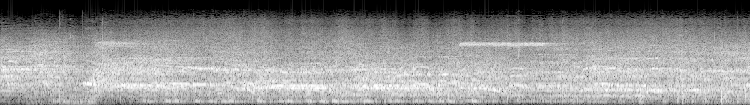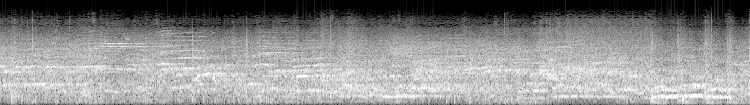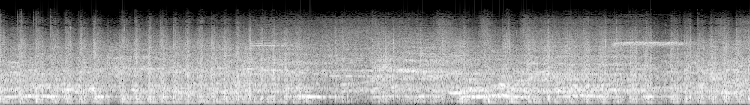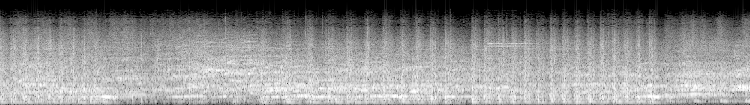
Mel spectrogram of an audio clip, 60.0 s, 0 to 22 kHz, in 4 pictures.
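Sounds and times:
crowd chanting over a beat: 0.0 - 60.0
referee whistle blasts: 1.8 - 2.7, 9.2 - 11.2, 17.0 - 18.0, 35.0 - 35.9, 42.2 - 43.9, 54.7 - 55.8.

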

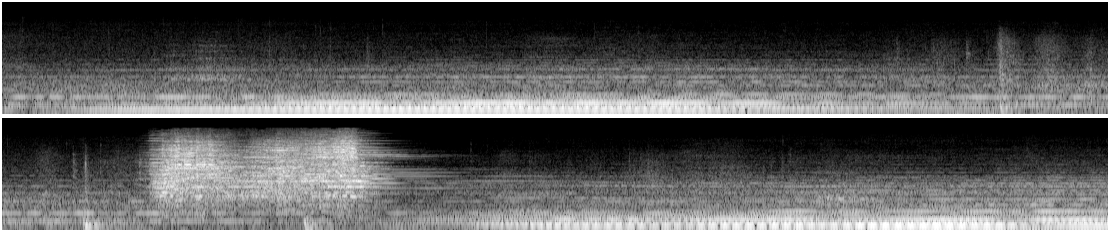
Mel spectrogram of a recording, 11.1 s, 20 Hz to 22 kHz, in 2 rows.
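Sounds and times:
low orchestral strings: 0.0 - 11.0
sword drawn from scabbard: 6.2 - 7.8.

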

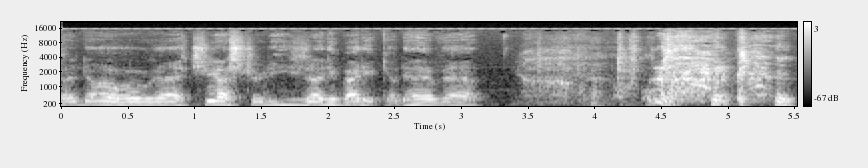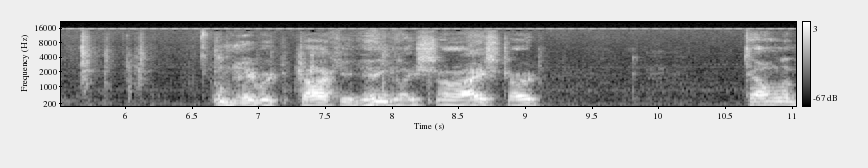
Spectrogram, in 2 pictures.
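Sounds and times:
elderly man coughing: 3.9 - 5.6.

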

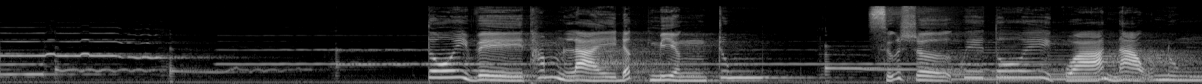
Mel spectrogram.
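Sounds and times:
held melody notes with vibrato: 0.0 - 12.0.

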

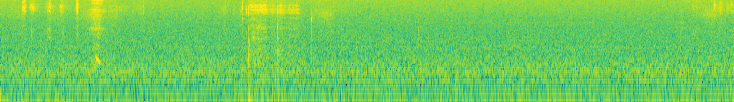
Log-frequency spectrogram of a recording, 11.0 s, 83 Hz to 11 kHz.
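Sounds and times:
faint squeak: 0.8 - 1.7.

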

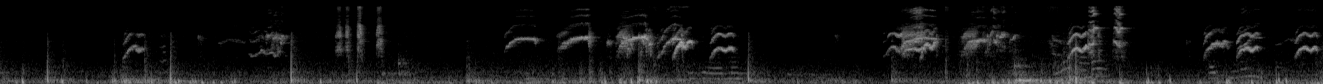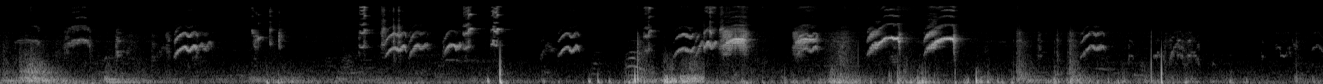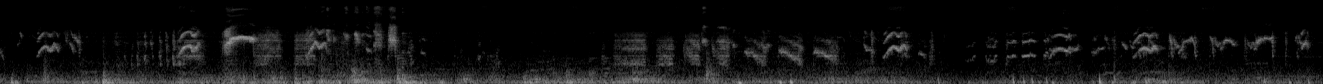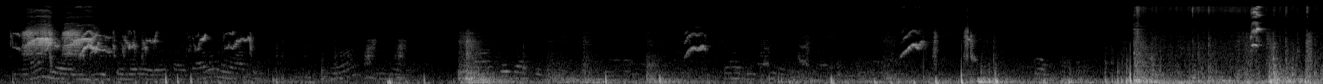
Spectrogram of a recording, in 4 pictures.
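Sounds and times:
parrots chirping and squawking: 1.2 - 4.2, 5.0 - 7.5, 8.8 - 16.2, 16.8 - 31.5, 32.5 - 43.9, 46.5 - 49.6, 52.0 - 52.9.

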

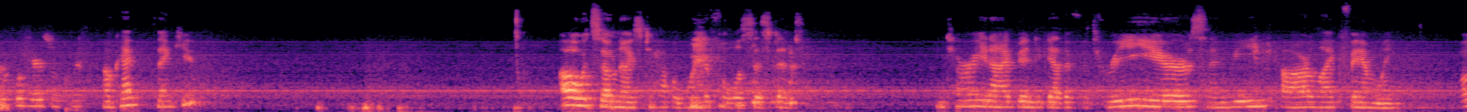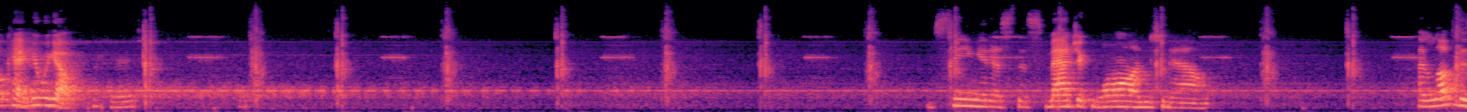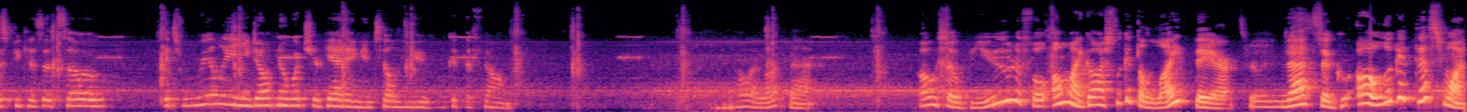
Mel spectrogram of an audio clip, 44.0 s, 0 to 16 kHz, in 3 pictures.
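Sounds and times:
steady high hum: 0.0 - 44.0
soft low thuds: 3.1 - 5.4
short electronic beep: 37.5 - 38.3.

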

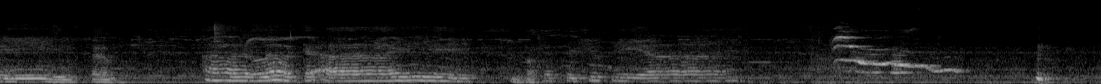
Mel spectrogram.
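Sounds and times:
cat meowing: 8.3 - 9.6.

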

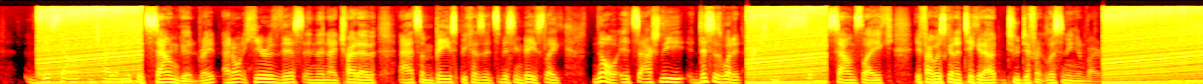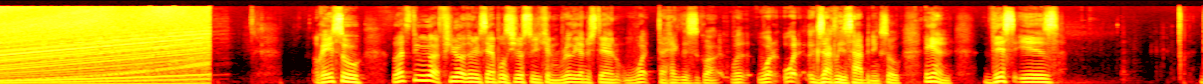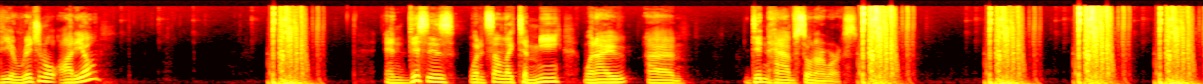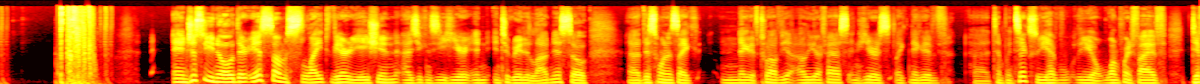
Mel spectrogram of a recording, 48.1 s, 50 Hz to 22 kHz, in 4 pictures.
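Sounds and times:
glitch sound effect hits: 0.4 - 1.4, 7.5 - 8.3, 11.0 - 14.2, 26.8 - 27.3, 32.7 - 33.2, 33.9 - 37.2
tones gliding upward: 0.4 - 1.4, 7.5 - 8.3, 11.0 - 14.2.

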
